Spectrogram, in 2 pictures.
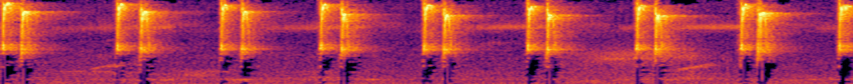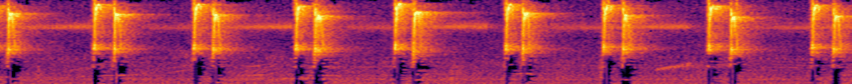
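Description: A squirrel calls with piercing, high chirps, each a brief sharp note with a slight trailing edge. The chirps come in a long, fairly even run of about two per second, with faint background hum beneath.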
